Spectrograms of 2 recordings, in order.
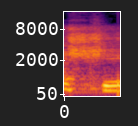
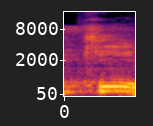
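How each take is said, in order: First: The word begins with an sh sound. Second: The word begins with a k sound. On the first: The speaker calls it wrong. "C H E não é che" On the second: The speaker calls it right. "é que"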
